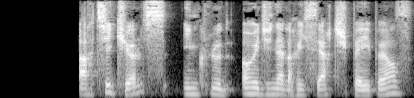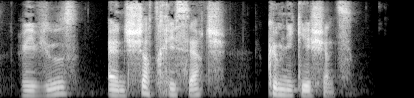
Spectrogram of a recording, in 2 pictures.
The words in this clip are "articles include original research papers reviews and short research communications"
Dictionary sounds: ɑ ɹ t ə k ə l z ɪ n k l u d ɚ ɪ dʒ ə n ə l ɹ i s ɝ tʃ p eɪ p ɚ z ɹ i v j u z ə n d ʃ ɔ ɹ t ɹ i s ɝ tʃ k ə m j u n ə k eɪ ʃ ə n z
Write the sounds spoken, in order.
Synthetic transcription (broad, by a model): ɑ ɹ t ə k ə l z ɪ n k l u d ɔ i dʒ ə n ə l ɹ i s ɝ tʃ p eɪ p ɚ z ɹ i v j u z ə n d ʃ ɔ ɹ t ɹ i s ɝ tʃ k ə m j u n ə k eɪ ʃ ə n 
